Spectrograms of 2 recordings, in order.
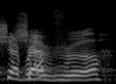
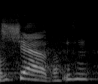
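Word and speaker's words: chèvre: I thought it was Chev say Chev it will sound so much better than going up to the C of from now and say Chev okay like Chevron but shorter so I'm just going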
